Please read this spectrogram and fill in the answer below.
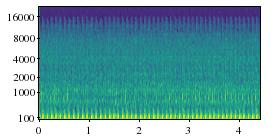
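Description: Honda FourTrax Foreman ATV's single-cylinder engine idling at a standstill, a steady even chugging of about a dozen beats a second.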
